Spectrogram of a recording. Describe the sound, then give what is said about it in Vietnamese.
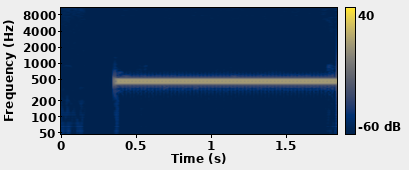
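A telephone ring-back tone after a number is dialed: following a brief silence, a single steady mid-pitched tone sounds loud and unbroken until the end. “Cậu gần như đứng không vững, run rẩy rút điện thoại bấm số gọi cho Doãn Chu.”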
